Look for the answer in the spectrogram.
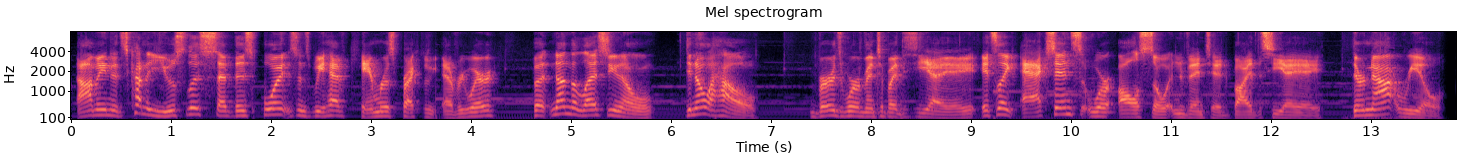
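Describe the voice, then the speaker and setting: A man streaming a game, rambling and joking in absurd deadpan banter. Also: a little high, normal speed, faint music behind. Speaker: VTuber streamer. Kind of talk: casual gaming stream chatter.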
